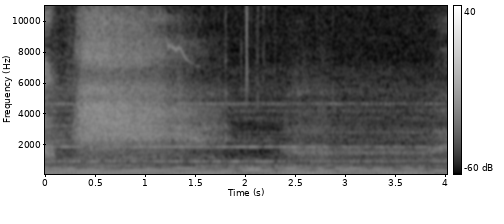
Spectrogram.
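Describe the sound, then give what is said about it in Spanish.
A slow, deep breath drawn in and then released in a long, softer exhale, taken after an invocation and petition, heard alone over a steady, low humming drone in the background. “Y con esta invocación y esta petición hago una respiración profunda.”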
